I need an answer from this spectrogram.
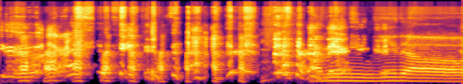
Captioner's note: laughing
